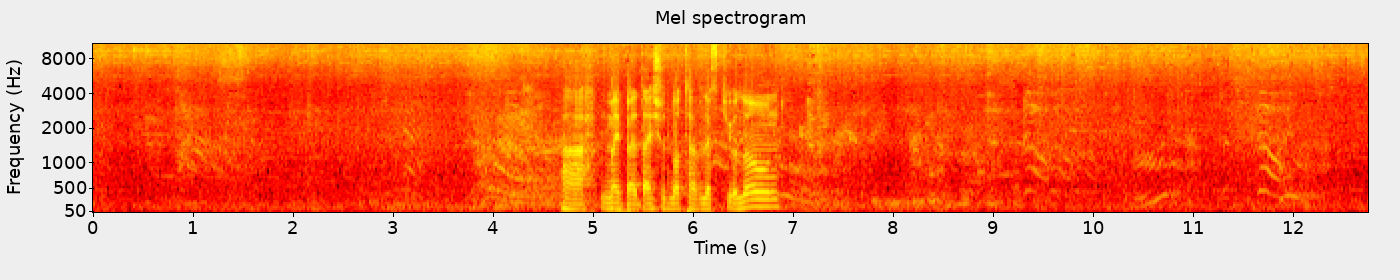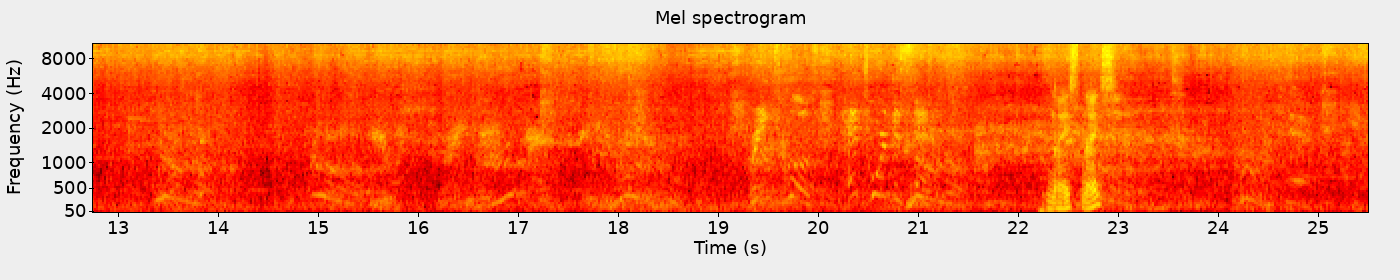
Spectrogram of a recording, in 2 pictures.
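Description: Spell effects whoosh and crackle in a game battle.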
